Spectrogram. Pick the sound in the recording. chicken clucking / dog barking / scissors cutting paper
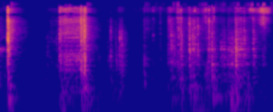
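scissors cutting paper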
